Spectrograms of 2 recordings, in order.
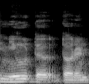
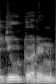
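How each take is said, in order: First: The name starts with an 'm' before 'yoo'. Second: The name starts with a plain 'yoo' sound. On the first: The speaker calls it right. "Actually म्यू torrent pronounce होता है" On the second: The speaker calls it wrong. "बचपन में हम उसे यू torrent बोलते थे"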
